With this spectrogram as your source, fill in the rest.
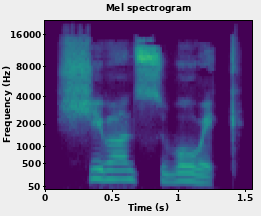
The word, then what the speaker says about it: Szymon Słowik: the CMSO conference 2025 and his name is Shiman Suik. Did I pronounce it right?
